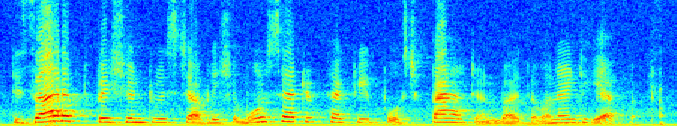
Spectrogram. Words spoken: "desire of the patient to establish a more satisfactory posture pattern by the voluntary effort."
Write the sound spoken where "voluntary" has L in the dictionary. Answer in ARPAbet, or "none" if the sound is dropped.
N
